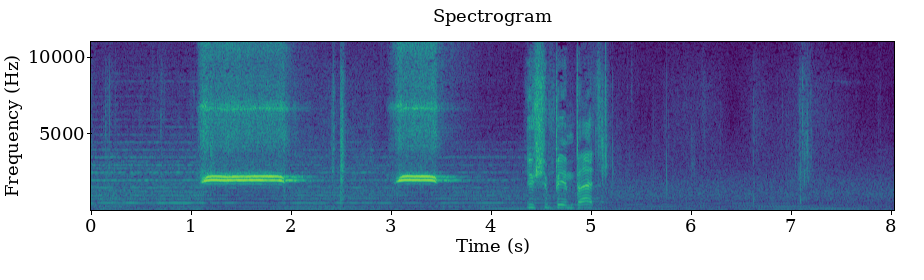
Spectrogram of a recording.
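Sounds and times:
boy blowing whistle blasts: 1.1s - 2.3s, 3.0s - 3.8s
speech: 4.4s - 5.3s.

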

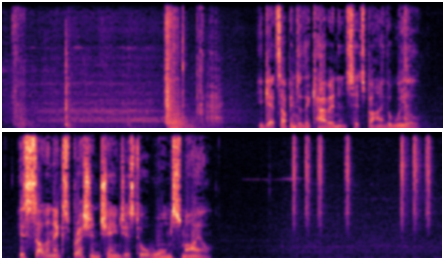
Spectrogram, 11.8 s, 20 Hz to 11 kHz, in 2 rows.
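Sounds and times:
van back doors slamming shut with a metallic rattle: 0.1s - 1.0s, 1.7s - 3.1s
speech: 3.4s - 8.8s.

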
